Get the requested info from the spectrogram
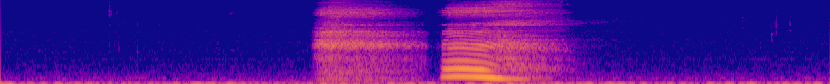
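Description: A person's sigh: a breathy rush of air about one and a half seconds in, then a short voiced exhale falling in pitch.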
